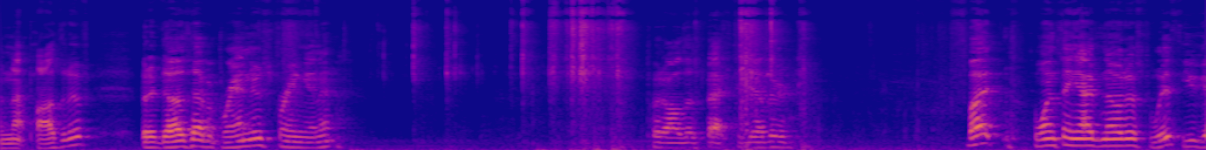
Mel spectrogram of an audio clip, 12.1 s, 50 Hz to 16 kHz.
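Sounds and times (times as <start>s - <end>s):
metal gun parts clicking: 3.7s - 6.4s.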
